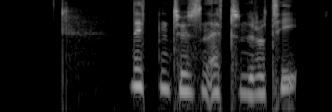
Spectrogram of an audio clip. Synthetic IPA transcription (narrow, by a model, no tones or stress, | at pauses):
nɪt̪n̩t̪ʰʉːsn̩ɛt̪hʉnd̪ɾəoːt̪ʰiː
